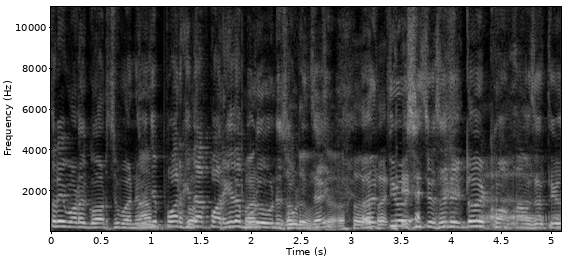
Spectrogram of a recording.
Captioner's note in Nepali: हास्य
